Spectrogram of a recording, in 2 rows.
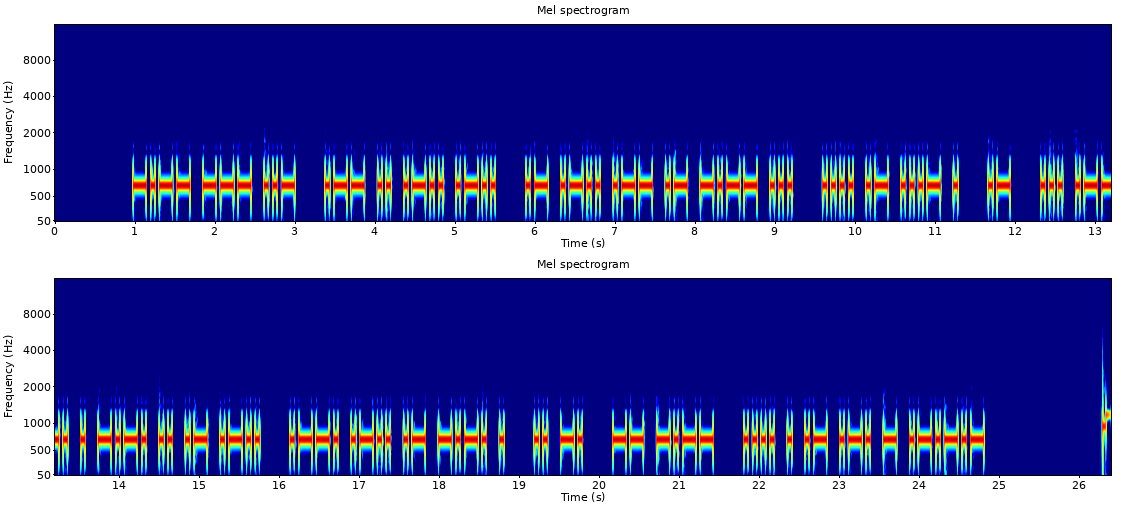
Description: Morse code, heard as a keyed tone, about 22 wpm, 700 Hz. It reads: YOU WILL ALWAYS HAVE A SPECIAL PLACE IN MY HEART.
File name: Sentences with 9-Word Phrases - 22wpm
